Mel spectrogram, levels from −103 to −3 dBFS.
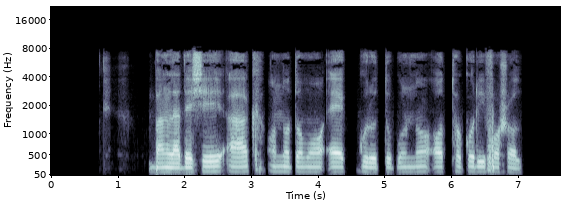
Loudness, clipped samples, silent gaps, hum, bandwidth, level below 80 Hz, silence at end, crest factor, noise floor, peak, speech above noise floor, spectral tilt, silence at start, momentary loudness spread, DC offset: -18 LUFS; under 0.1%; 4.45-4.55 s, 4.96-5.00 s, 5.95-6.01 s; none; 8 kHz; -56 dBFS; 0.6 s; 18 dB; -62 dBFS; -2 dBFS; 45 dB; -4 dB/octave; 0.8 s; 11 LU; under 0.1%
